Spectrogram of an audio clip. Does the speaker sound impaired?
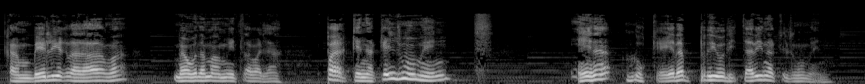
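Yes: Down syndrome; congenital, born with it.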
